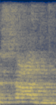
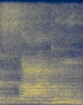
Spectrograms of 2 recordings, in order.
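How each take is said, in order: First: साधु said as शाधु; wrong-example साधु beginning with sh; स turned into श. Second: साधु with a clear hissed स; careful teaching take of साधु, initial s; standard साधु with स. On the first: Retold or imitated. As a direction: mimic the mistake, sh at the start of साधु. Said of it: "साधु नहीं होता है". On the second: Shown as a demonstration. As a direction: model साधु starting on s, not sh. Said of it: "लोग कहते हैं साधु".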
